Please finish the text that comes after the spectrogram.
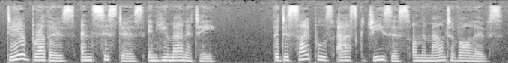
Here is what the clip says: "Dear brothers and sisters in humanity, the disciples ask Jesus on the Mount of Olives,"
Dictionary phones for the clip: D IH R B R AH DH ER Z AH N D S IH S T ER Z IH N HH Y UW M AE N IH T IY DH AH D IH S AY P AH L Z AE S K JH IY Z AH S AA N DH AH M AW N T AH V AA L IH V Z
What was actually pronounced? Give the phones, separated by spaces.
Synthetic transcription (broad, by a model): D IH R B R AH DH ER Z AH N S IH S T ER Z IH N HH Y UW M AE N IH T IY DH AH D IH S AY P L Z AE S K JH IY Z AH S N DH AH M AW N T AH V AA L IH V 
